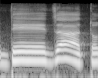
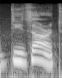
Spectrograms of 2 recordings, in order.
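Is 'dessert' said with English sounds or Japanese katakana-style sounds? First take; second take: Japanese-style; English. First: It is said with Japanese katakana-style syllables. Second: It is said with English sounds and an R. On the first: The speaker calls it wrong. "のままいくとデザートっていう風に読めちゃうんですけど" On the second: The speaker calls it right. "英語的なディザートになる"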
